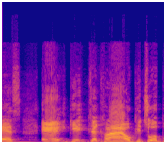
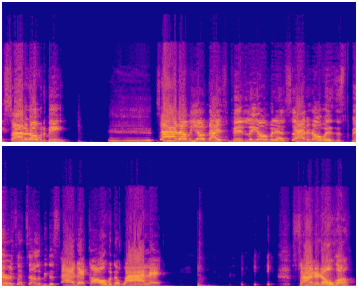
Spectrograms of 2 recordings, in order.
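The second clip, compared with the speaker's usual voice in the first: hammed-up scam psychic, laughing; greedy fortune teller coaxing the client; psychic hotline. Psychic act demanding money.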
